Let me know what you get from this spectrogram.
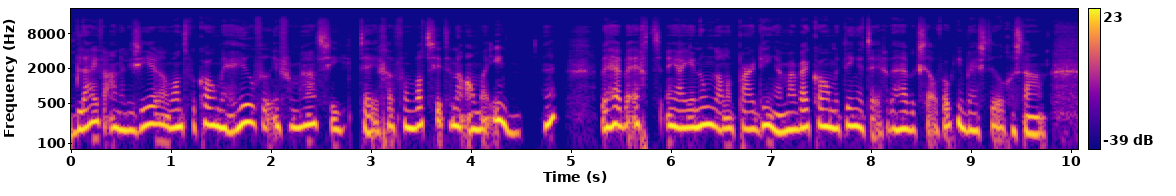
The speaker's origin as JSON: {"language": "Dutch", "town": "Leiden", "region": "South Holland", "country": "Netherlands", "said": "ik kom uit Leiden en daar hadden we 3 oktober."}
